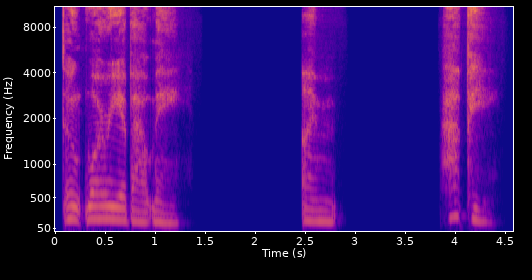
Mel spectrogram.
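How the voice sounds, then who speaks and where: A woman playing a brash, warm-hearted, tough tiefling warrior in a video game, speaking in a blunt, slangy, heartfelt way. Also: low-pitched, slow, no room sound, clean studio sound. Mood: sincere, easygoing. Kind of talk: video game character voice acting.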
